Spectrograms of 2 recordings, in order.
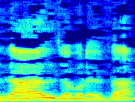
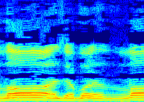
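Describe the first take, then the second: First: জাল light, tongue tip at upper teeth; thin zal. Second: Thick rounded ল, tongue at upper teeth; heavy zo. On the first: Teacher contrasting thin with heavy, thin zal. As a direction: keep the buzz in জাল thin. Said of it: "তবে জালটা পাতলা". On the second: Teacher contrasting heavy with thin, heavy zo. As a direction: make ল heavy and full. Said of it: "heavy করে, মোটা করে". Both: Shown as a demonstration.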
